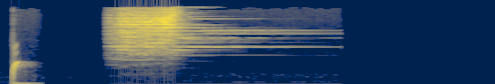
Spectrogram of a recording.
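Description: Cartoon sound effects on an animated logo: a quick rising 'plop' right at the start, then about half a second later a bright sparkling chime that rings and fades over about a second.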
